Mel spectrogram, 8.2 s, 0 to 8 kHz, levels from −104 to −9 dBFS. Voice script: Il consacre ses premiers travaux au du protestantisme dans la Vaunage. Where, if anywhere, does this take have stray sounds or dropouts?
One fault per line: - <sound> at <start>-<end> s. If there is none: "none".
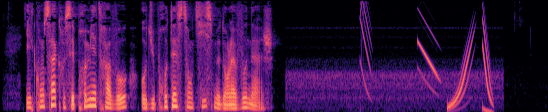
- chirp at 5.4-5.6 s
- chirp at 6.3-7.4 s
